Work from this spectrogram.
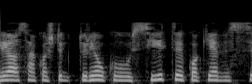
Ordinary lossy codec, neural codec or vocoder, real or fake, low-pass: MP3, 32 kbps; none; real; 7.2 kHz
